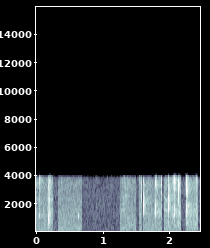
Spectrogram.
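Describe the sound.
Quiet typing on a computer keyboard: a run of soft keystrokes, a short pause, then a faster, slightly louder flurry of clicks.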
